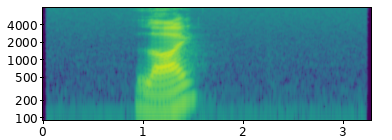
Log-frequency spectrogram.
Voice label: "来", Lái; Kata kerja; Datang

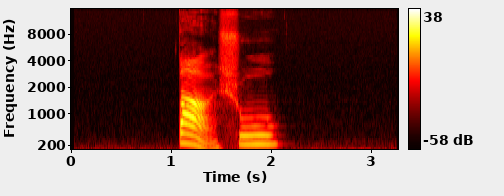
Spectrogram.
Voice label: "大叔", Dàshū; Paman(Nama lain dari 叔叔 Shūshu)

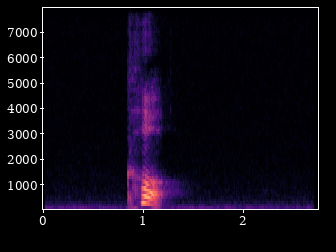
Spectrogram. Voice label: "课", Kè

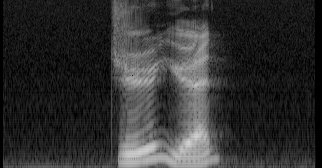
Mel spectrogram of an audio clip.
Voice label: "职员", Zhíyuán; (Kata benda): Karyawan

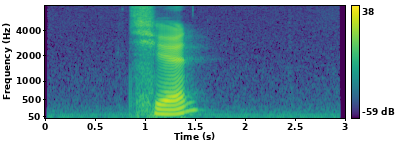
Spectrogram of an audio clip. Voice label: "钱", Qián; Kata benda; Uang

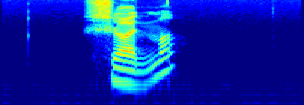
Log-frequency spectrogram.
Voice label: "什么", Shénme; Kata tanya; Apa

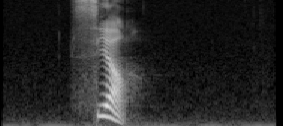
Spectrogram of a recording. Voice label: "下", Xià; Preposisi; Bawah

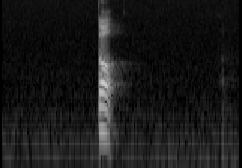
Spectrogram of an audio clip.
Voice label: "的", De; Partikel; Untuk menyatakan kepunyaan

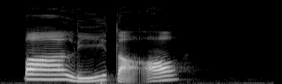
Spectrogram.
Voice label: "巴厘岛", Bālí dǎo; Kata benda; Pulau Bali

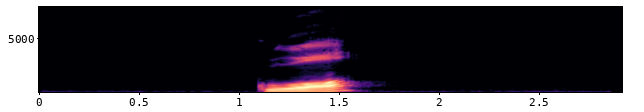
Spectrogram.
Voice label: "国", Guó; Kata benda; Negara

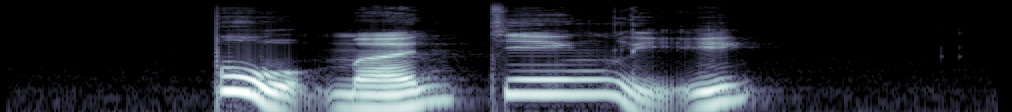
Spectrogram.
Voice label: "部门经理", Bùmén jīnglǐ

